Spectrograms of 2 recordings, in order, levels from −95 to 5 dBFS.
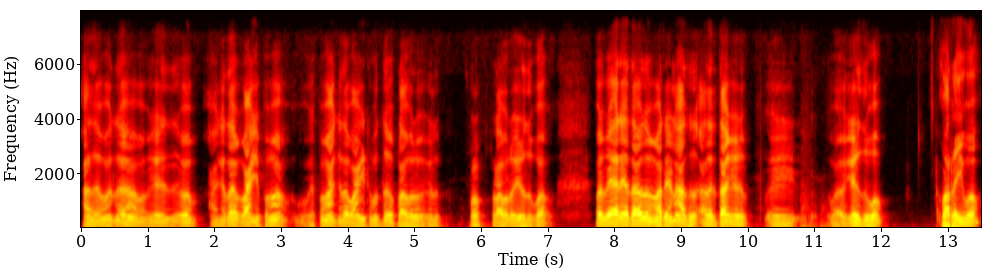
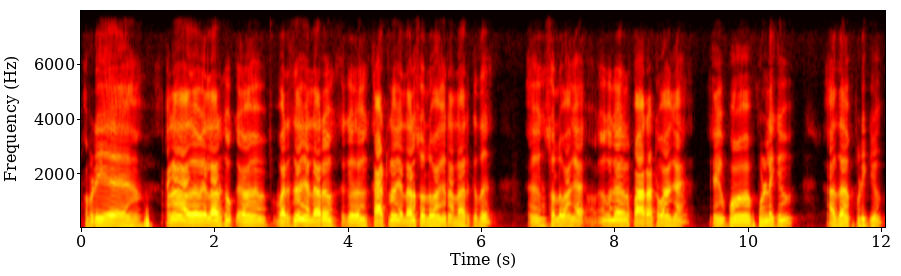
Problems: constant background noise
